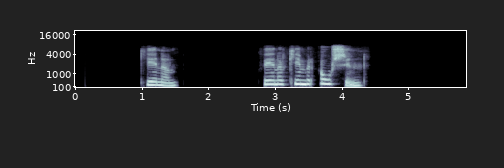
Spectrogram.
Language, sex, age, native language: Icelandic, female, 20-29, Icelandic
